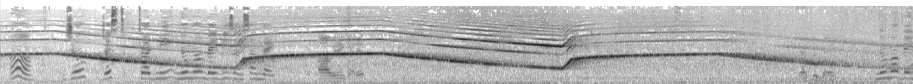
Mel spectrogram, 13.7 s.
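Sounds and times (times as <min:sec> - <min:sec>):
fire alarm on a street in New York: 0:00.1 - 0:13.6.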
